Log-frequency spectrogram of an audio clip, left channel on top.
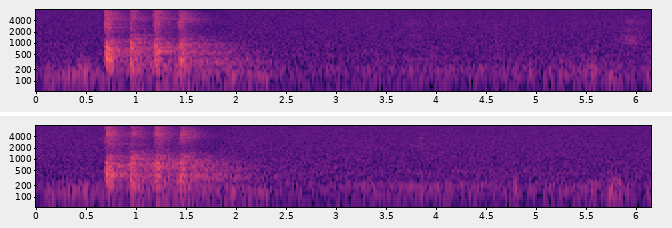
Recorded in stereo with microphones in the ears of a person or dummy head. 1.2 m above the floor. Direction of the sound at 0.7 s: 30° left (ahead or behind).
